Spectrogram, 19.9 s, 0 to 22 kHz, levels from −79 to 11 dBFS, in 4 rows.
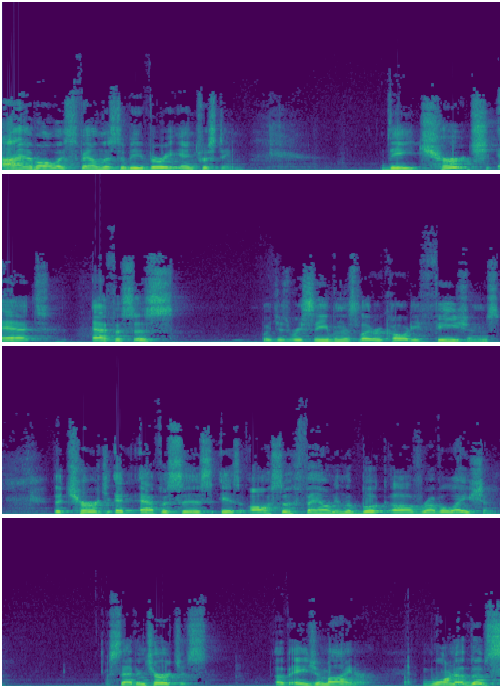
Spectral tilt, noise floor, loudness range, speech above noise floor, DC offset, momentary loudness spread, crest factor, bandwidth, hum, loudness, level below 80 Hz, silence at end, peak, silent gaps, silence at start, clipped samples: -5 dB/octave; -45 dBFS; 4 LU; 32 dB; under 0.1%; 14 LU; 14 dB; 13 kHz; none; -13 LUFS; -48 dBFS; 0 s; 0 dBFS; none; 0 s; under 0.1%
